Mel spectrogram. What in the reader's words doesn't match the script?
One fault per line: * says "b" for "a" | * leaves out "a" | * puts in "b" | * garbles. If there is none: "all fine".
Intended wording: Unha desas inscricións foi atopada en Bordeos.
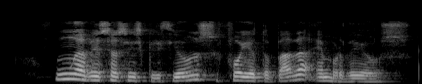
all fine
